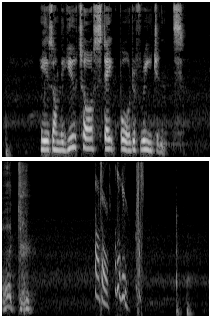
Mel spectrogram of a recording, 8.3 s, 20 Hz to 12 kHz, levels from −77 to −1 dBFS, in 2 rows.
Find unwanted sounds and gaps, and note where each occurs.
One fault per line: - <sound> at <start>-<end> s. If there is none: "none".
- sneeze at 4.1-4.9 s
- chirp at 6.0-7.0 s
